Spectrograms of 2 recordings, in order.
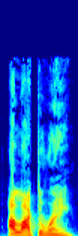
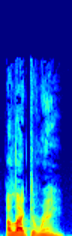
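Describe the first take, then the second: First: Mock Southern voice, punched out loud; Southern accent. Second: Loud, punched-out mock tough voice; second-try impression landing as a fighter; boxer before a fight. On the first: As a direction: imitate a curt woman with a Southern accent. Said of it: "I just did a Southern accent". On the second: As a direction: say it like a boxer squaring up. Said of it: "That just sounded like a boxer before a fight".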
